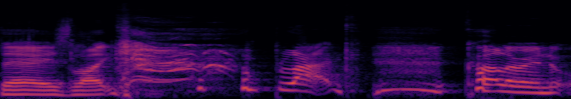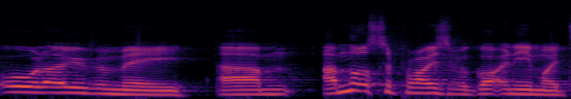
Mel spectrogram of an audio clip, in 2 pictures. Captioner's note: laughing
